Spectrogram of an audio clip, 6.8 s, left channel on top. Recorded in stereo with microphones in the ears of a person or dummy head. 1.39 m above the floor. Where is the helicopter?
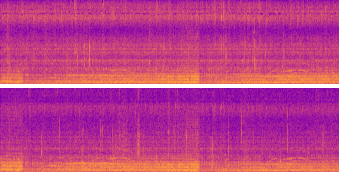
35° right (ahead or behind); by 6.8 s 25° left (ahead or behind).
